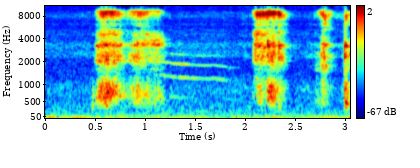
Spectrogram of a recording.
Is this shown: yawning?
no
